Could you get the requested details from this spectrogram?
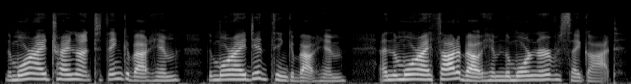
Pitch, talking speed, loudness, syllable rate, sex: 205 Hz, 265 wpm, -19 LUFS, 5.8 syllables/s, female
